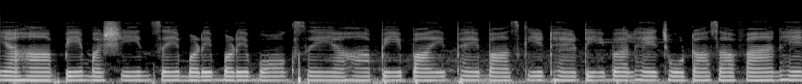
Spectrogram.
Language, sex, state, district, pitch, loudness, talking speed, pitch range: Hindi, female, Punjab, Pathankot, 190 Hz, -18 LUFS, 140 wpm, 190-195 Hz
